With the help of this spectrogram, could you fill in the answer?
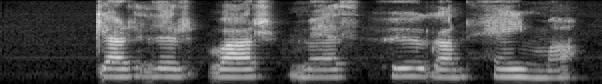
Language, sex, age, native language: Icelandic, female, 9, Icelandic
